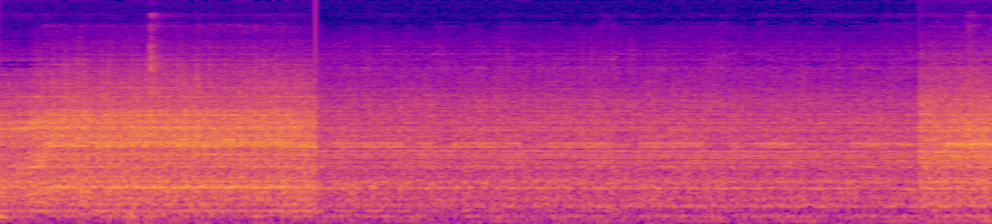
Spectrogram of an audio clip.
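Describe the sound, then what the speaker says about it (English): A stand mixer with a dough hook runs at a mid speed setting, giving a steady motor whine and drone that works biscuit dough. The level drops briefly partway through and rises again at the end. "a dough hook is attached, and we're going to put this on a mid setting to get this glowing"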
